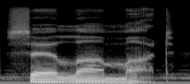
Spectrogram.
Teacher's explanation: It is flatter than that. Selamat with the middle syllable carrying the weight and every vowel short.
